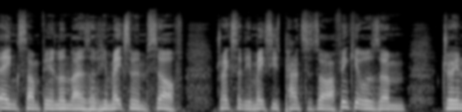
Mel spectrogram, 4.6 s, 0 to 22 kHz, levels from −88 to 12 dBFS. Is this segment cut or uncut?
uncut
